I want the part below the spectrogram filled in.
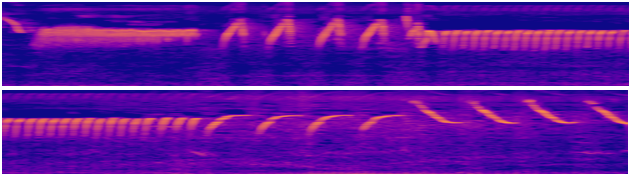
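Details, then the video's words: Canary singing the siren and bliut style: a steady buzzy note, a few swooping whistles, a long rapid even trill, then slower looping whistled sweeps rising high; low rumbling background noise. "Kenari gacor cengkok sirine bliut unik"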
